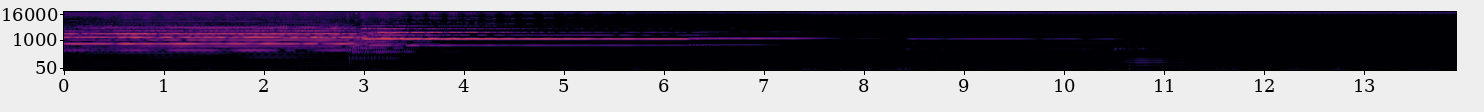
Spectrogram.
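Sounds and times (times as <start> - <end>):
orchestra playing a divertimento: 0.0 - 7.5, 8.4 - 11.8.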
